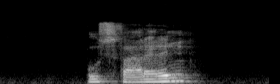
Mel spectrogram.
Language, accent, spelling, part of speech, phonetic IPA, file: German, Austria, Busfahrerin, noun, [ˈbʊsˌfaːʁəʁɪn], De-at-Busfahrerin.ogg
- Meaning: bus driver (female)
